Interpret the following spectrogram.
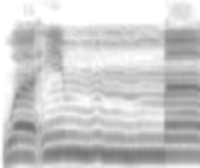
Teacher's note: mim ada sabdu, tekan ke dalam mim dan dengung 2 harakat wajibul gunnah, wajib dengung. Ma 2 harakat ada alif mad asli.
